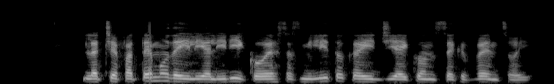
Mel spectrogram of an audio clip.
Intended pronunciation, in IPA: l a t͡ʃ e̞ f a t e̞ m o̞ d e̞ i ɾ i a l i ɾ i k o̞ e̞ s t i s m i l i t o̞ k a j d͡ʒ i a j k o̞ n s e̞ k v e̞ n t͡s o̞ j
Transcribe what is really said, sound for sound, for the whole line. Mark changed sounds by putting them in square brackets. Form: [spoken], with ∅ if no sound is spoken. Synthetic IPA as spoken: l a t͡ʃ e̞ f a t e̞ m o̞ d e̞ i [l] i a l i ɾ i k o̞ e̞ s t [a] s m i l i t o̞ k a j d͡ʒ i a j k o̞ n s e̞ k v e̞ n t͡s o̞ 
